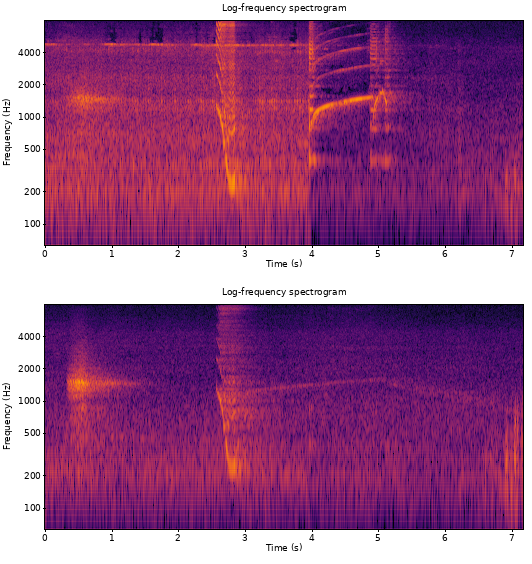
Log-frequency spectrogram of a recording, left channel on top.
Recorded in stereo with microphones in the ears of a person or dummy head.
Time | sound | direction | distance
0.3 | breathing | 75° right (ahead or behind) | 1.6 m
2.6 | a cupboard door | 70° left (ahead or behind) | 0.7 m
